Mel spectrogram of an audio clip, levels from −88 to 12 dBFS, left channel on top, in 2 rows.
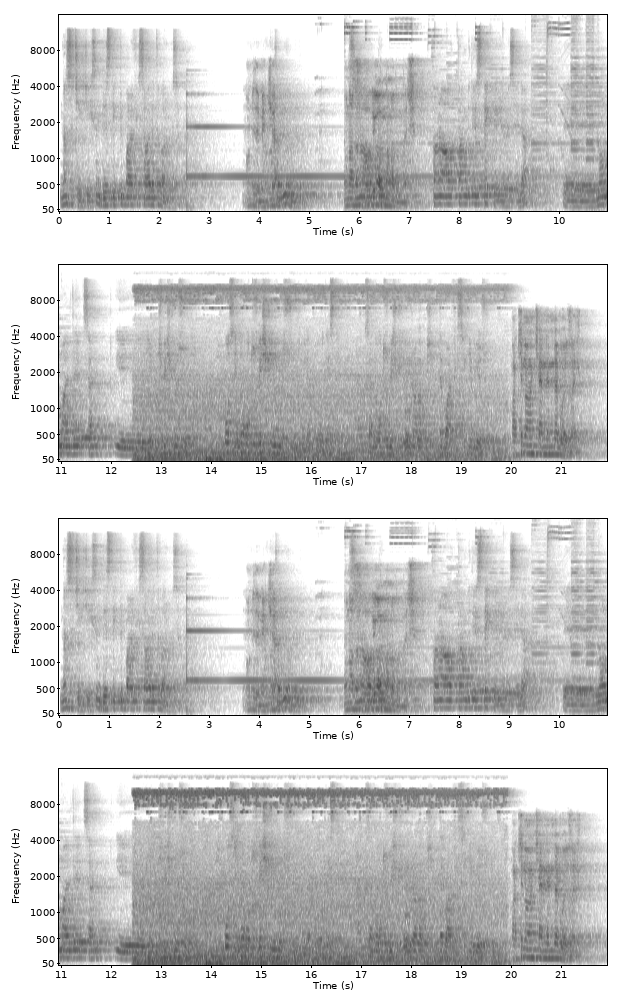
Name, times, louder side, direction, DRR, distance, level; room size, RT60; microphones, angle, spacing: voice 1, 0.0-2.6 3.7-4.8 5.8-6.5 7.5-9.4 10.1-13.7 14.3-16.8 17.1-19.6, equal, 40° left, -3 dB, 2.3 m, -31 dB
Chink clink, 2.5-11.2, right 1 dB, 20° right, 0.5 m, -43 dB
voice 2, 3.7-4.4 5.7-7.2 20.0-21.4, equal, 20° left, 2 dB, 1.0 m, -29 dB
sound 1, 5.1-5.2 5.7-6.1 6.6-7.1 7.4-8.0 8.3-8.9 9.4-11.0, left 5 dB, 55° left, 1.7 m, -39 dB
sound 2, 12.4-19.9, right 7 dB, 70° right, 0.6 m, -23 dB
18.0 x 12.5 x 2.6 m, 2.6 s
head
